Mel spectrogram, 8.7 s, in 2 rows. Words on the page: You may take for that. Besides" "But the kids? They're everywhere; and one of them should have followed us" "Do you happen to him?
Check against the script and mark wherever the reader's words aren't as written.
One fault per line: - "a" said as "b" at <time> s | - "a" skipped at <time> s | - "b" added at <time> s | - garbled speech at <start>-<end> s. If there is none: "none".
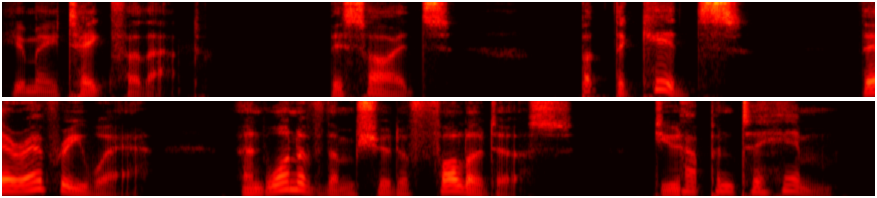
none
